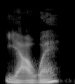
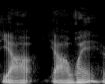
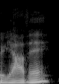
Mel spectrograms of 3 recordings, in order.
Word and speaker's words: Yahweh: preserved a pronunciation of the name Yahweh, but also in some Greek manuscripts that are pre-Christian, it's pronounced Yahweh or Yahweh.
